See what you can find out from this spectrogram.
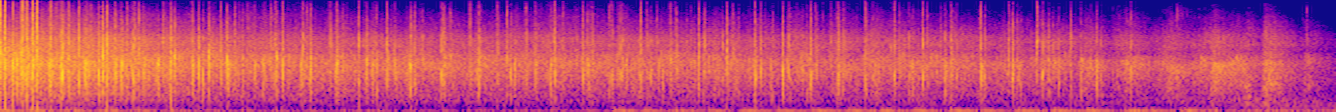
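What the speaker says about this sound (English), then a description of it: "So can we just give Washington School one more round of applause?" An audience at a public school board meeting gives a round of applause, starting loud and full, then thinning into scattered claps and fading out by the end.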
